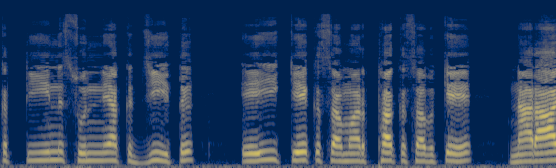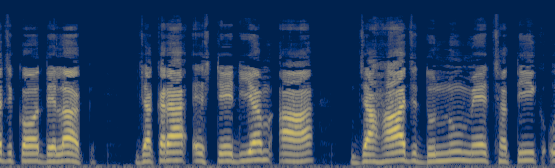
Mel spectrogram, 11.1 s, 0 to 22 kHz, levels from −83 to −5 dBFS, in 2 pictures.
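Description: Throughout the speech, codec damage is plainly audible, likely from HE-AAC compression. Nothing remains above 15.5 kHz. The rebuilt treble's harmonics don't line up with the lower band.

Pre-echo occurs at 3.12 s and from 3.97 to 3.99 s. Block noise leaks before each attack, spreading 15 and 20 ms. A brief hiss precedes the onset.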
